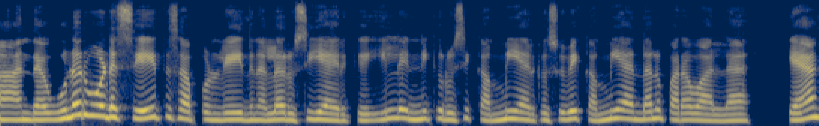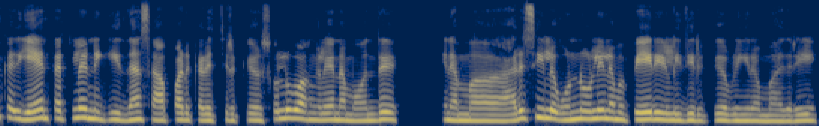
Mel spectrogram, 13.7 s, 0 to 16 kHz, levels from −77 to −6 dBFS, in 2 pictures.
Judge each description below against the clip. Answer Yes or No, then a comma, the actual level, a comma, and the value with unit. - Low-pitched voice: No, high, 205 Hz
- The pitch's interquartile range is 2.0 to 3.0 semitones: No, average, 3.7 semitones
